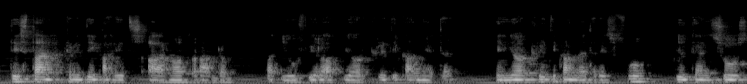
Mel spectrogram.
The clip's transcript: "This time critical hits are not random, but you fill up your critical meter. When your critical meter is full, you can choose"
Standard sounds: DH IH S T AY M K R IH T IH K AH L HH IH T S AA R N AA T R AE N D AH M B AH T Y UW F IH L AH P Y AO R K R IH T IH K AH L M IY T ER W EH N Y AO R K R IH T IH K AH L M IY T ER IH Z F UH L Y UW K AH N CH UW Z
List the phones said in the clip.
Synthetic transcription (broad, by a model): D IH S T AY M K R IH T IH K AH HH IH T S AA R N AA T R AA N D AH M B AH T Y UW F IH L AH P Y AO R K R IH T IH K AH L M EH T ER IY N Y AO R K R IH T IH K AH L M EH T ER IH S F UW Y UW K AH N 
